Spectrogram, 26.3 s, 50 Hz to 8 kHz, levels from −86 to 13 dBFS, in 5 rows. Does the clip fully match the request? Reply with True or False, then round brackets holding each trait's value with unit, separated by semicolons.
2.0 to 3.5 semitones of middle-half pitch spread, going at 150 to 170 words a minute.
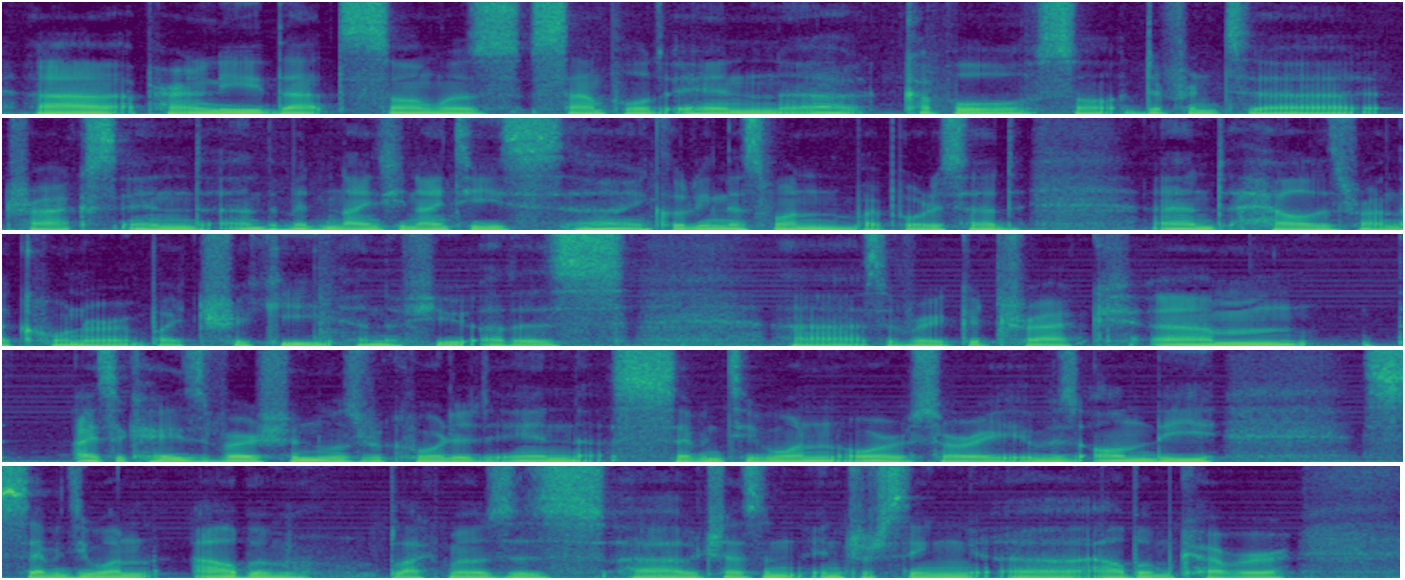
True (2.6 semitones; 155 wpm)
